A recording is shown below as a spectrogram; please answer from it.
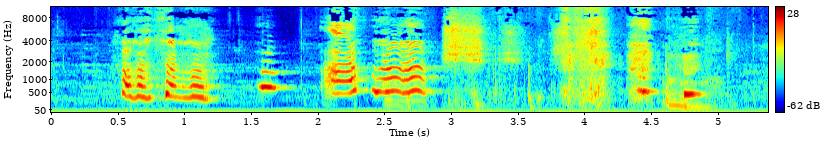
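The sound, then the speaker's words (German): A person cries in a drama, a wavering, high-pitched wailing and whimpering voice heard in several uneven bursts, each sob rising and falling in pitch, with breathy sounds in between. “Nicht weinen, nicht weinen.”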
